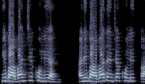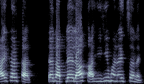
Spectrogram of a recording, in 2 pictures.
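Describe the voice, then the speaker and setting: A woman's voice: high voice, fairly quick, a bit bright. A woman reading a dismissive, bullying young husband. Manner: dismissive, harsh.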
